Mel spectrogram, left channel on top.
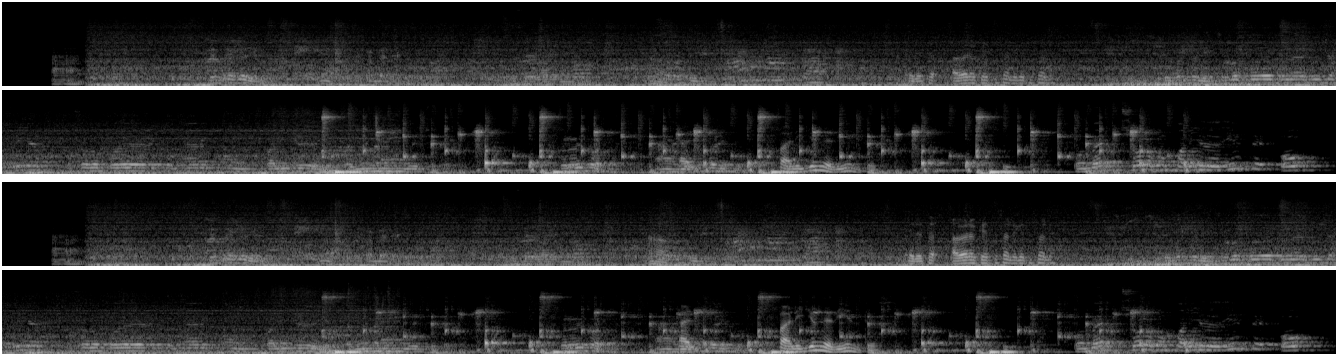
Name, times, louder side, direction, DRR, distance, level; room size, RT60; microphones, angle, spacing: sound 1, 0.8-17.3, equal, 5° right, 3.2 m, -36 dB
voice 1, 2.1-2.6 3.1-4.4 4.9-5.9 6.4-7.1 8.9-9.2 11.6-17.9 18.9-19.5 19.8-20.8 24.1-26.3, equal, 15° left, 0 dB, 3.3 m, -36 dB
voice 2, 9.1-10.6 20.1-20.3 21.1-22.1, right 4 dB, 45° right, 14 dB, 0.4 m, -32 dB
sound 2, 11.0-21.2, equal, 80° right, 3.0 m, -41 dB
sound 3, 16.5-25.2, left 1 dB, 60° left, 2.4 m, -29 dB
16.5 x 15.0 x 3.7 m, 0.73 s
head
